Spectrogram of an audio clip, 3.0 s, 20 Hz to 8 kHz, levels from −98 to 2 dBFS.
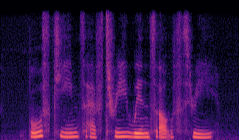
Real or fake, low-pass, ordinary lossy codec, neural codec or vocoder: fake; 7.2 kHz; none; codec, 16 kHz in and 24 kHz out, 0.8 kbps, FocalCodec, streaming, 65536 codes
